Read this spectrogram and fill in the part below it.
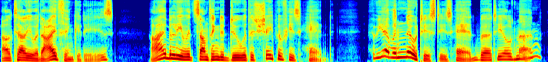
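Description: A dim, cheerful young gentleman chatters in a chummy, breezy way, as the reader acts him out. His voice rises and falls freely. The sound is close and dry. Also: mid-range voice, wildly swooping pitch, fairly quick, no echo. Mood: puzzled.

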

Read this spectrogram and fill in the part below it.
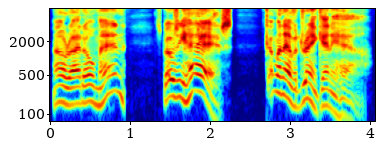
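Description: A man voicing a jocular, nervous traveling salesman in a storybook reading, with high, excitable questions. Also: moderate pace, no echo, clean studio sound.

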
